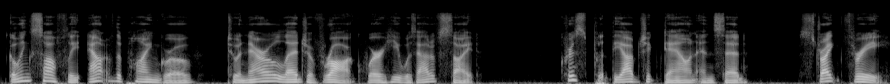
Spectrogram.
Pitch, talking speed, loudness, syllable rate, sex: 110 Hz, 190 wpm, -20 LUFS, 4.9 syllables/s, male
